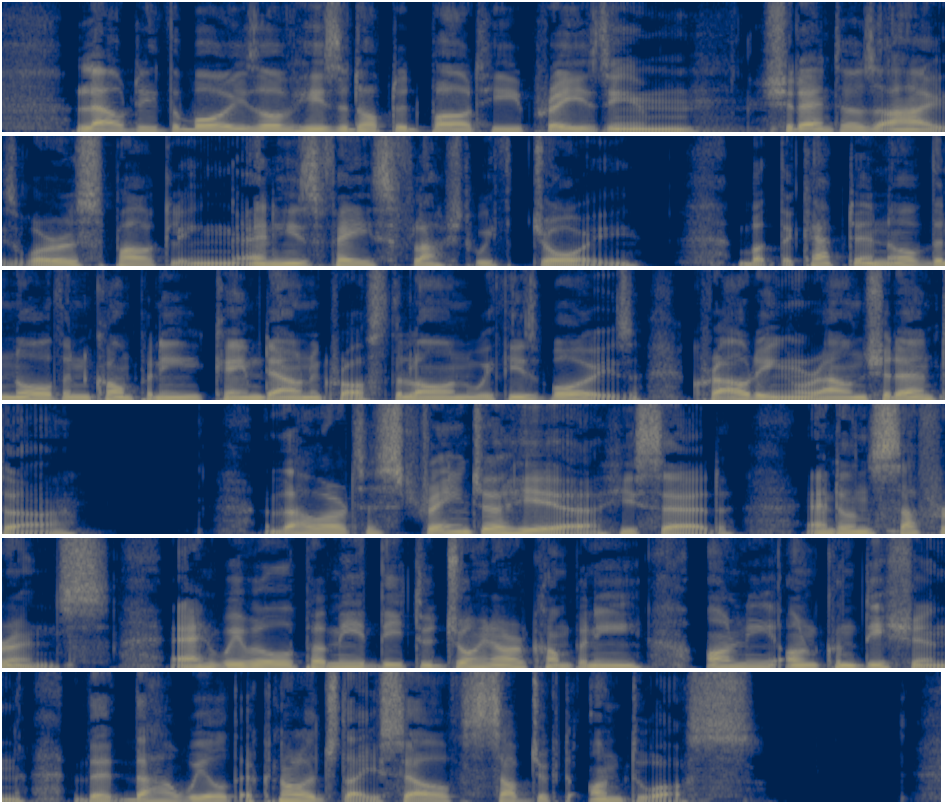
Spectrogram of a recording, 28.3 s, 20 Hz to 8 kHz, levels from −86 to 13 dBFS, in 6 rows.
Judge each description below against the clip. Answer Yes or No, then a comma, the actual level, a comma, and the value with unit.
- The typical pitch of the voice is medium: No, low, 125 Hz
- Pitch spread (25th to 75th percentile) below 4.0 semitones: No, average, 5.0 semitones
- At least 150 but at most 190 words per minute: No, average, 140 wpm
